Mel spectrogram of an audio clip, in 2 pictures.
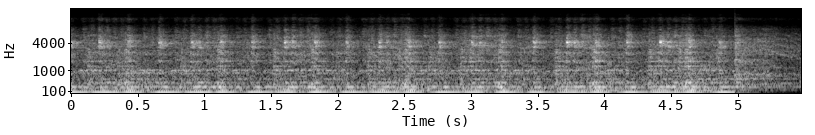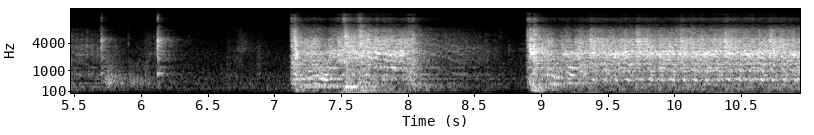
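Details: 1978 Pontiac Formula Firebird 350 V8, field car revived after 21 years; Holley carburetor dumps fuel, poor atomization despite good vacuum and lowered float. Cranks, fires, runs ragged, fades and catches twice, keeps stumbling. Rough running from flooding carburetor.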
